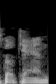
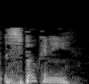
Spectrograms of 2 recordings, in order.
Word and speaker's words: Spokane: In Washington it's pronounced Spokane, but... – Spokane? – Spokane.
